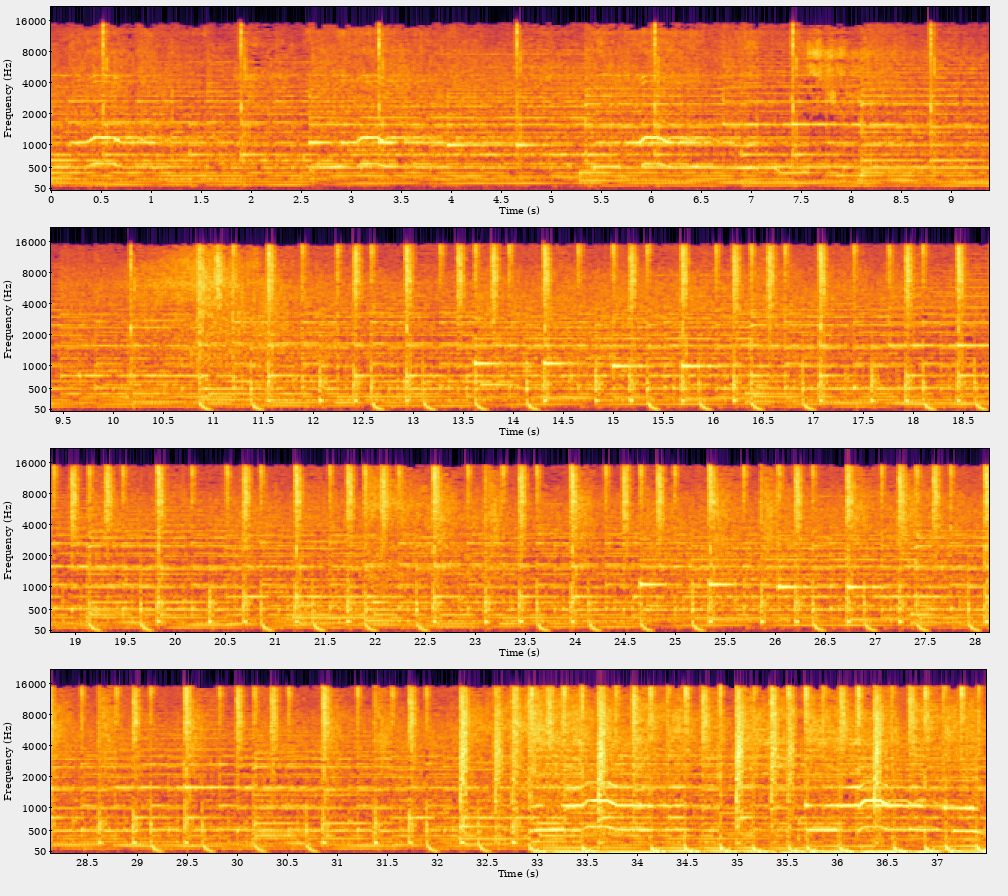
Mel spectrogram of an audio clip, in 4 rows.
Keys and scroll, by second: 17.0 ctrl+j.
